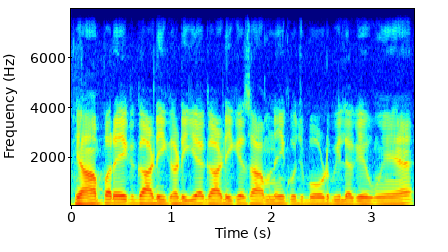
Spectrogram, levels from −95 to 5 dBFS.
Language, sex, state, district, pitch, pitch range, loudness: Hindi, male, Chandigarh, Chandigarh, 140 Hz, 135-140 Hz, -16 LUFS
